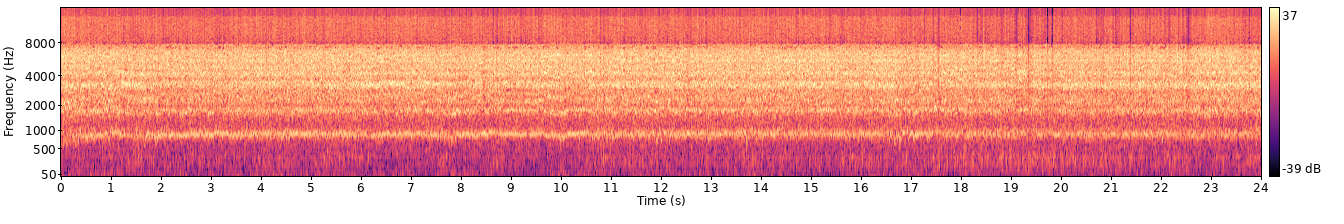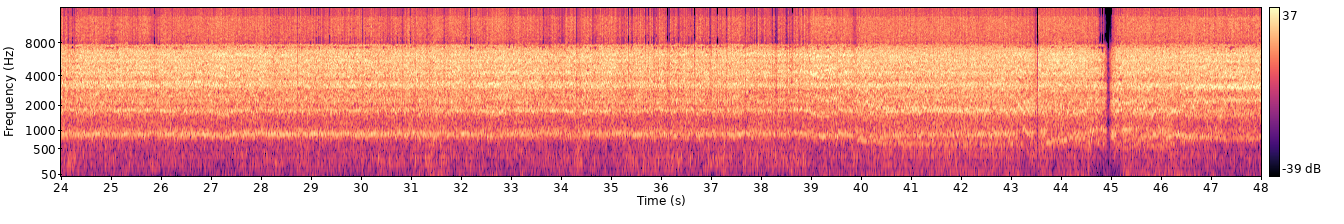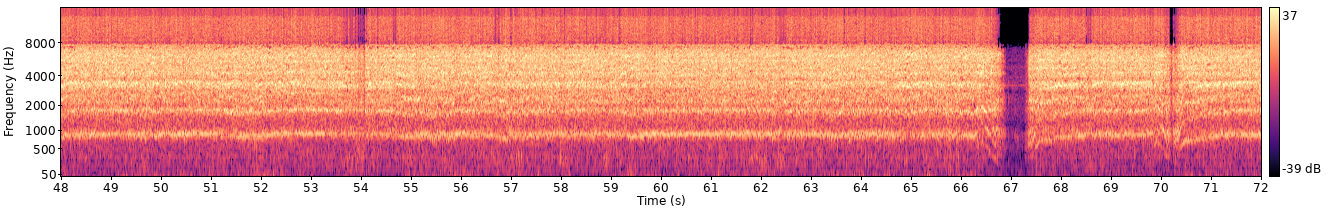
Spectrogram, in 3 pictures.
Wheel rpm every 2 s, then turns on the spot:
200, 230, 230, 230, 230, 230, 230, 230, 230, 230, 240, 220, 230, 230, 230, 230, 230, 230, 230, 230, 200, 150, 120, 190, 230, 230, 230, 220, 220, 230, 230, 230, 220, 90, 210, 180.
42-44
